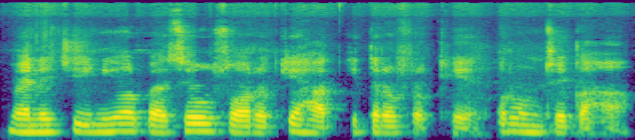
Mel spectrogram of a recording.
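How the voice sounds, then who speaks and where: A woman reading a horror story aloud in a steady, low-key way. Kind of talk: scripted horror story narration.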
